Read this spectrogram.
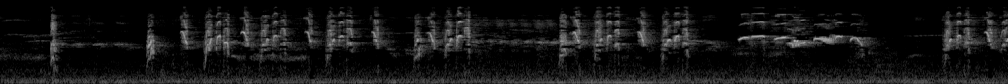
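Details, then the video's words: Kacer, the Oriental magpie-robin, in full song with its tail fanned. Short whistles and harsh, rattling bursts alternate in quick succession, with a sweet warbled passage near the end. There are brief pauses between phrases. "kacer gacor dor ,kacer gacor buka ekor"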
